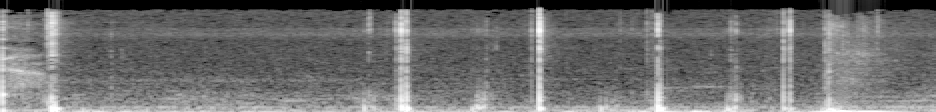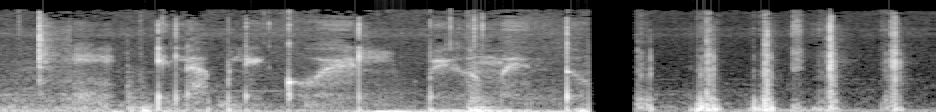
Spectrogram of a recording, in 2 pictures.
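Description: Small plastic and metal objects tap and click close to a microphone.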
